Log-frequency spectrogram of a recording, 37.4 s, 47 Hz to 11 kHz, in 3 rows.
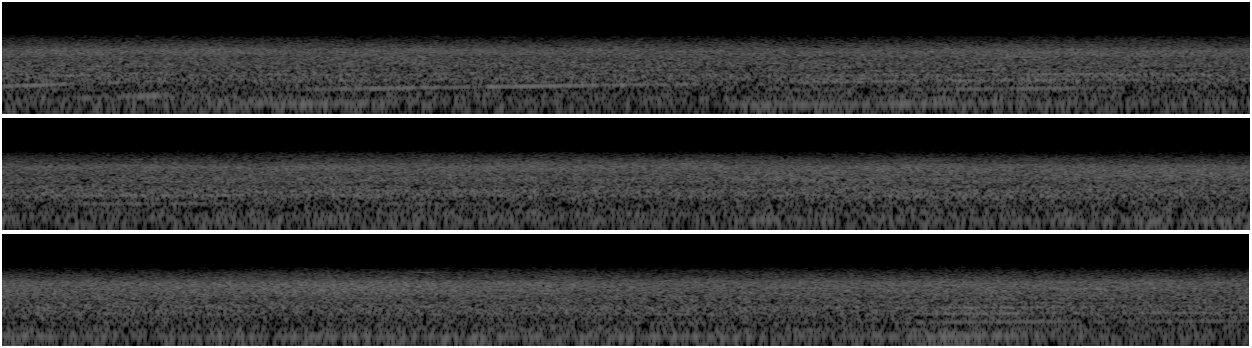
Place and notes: Bluebell Road, Southampton, UK - 005 Cars passing at night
